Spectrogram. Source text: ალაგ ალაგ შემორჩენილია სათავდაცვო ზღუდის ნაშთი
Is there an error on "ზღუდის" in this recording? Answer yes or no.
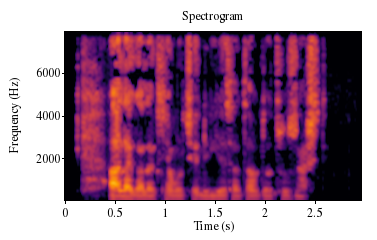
yes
